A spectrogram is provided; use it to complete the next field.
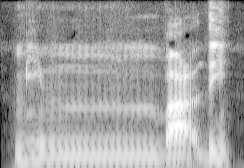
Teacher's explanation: নুন সাকিন কে মিম দ্বারা বদল পড়তে হবে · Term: ইকলাব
